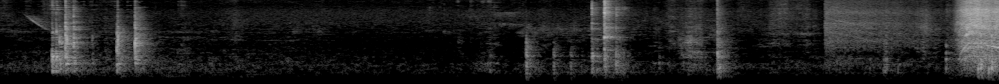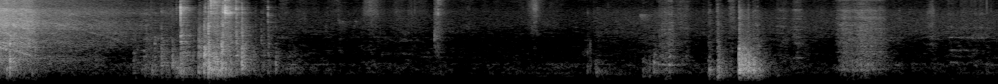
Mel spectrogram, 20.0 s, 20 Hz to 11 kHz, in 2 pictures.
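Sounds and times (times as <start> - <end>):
loud bursts of noise: 8.3 - 11.5.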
